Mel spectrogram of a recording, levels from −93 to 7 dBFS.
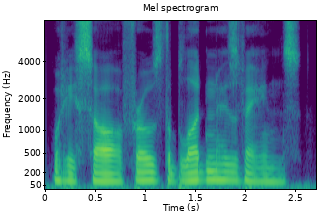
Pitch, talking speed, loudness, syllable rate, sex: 95 Hz, 200 wpm, -19 LUFS, 4.1 syllables/s, male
